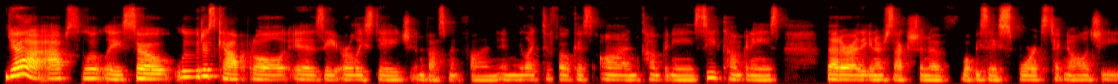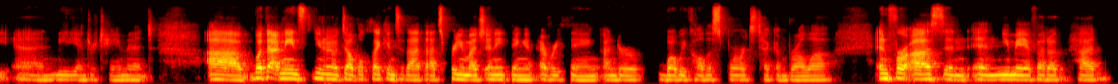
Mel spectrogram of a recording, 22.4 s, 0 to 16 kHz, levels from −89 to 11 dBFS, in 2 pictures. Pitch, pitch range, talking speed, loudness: 150 Hz, 140-160 Hz, 180 wpm, -25 LUFS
